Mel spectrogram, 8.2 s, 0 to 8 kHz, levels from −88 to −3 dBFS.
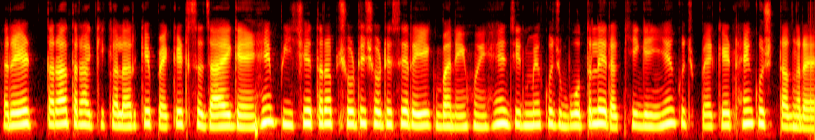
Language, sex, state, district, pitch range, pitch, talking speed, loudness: Hindi, female, Chhattisgarh, Kabirdham, 210-245 Hz, 230 Hz, 230 wpm, -15 LUFS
